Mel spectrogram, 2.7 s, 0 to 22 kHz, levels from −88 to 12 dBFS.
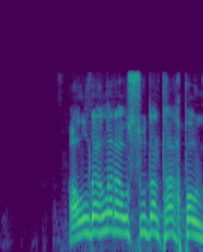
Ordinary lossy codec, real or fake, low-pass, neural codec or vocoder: none; fake; none; codec, 16 kHz, 4.8 kbps, FACodec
